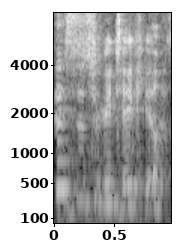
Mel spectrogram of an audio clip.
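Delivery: real high, tearful laugh at oneself; near tears. Real, not acted. Teller overcome by the grocery story, real near-tears voice. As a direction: push through rising tears, voice climbing. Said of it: "I'm gonna start crying".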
